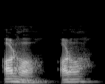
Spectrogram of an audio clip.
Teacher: उच्छिप्त वर्ण है। अब देखिए, अढ़ मूर्धन्य है, जो कि मूर्धा से बोले जाते हैं, मूर्धा में टच होता है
